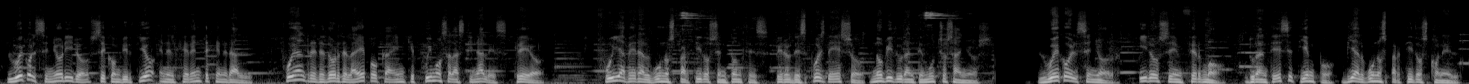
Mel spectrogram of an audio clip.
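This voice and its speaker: A man in his fifties with a warm, mellow tone, telling stories in a relaxed way and pausing to correct himself. He is a show host who once played rugby, and soft music plays faintly behind him. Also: medium pitch. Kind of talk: reminiscing in casual conversation.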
